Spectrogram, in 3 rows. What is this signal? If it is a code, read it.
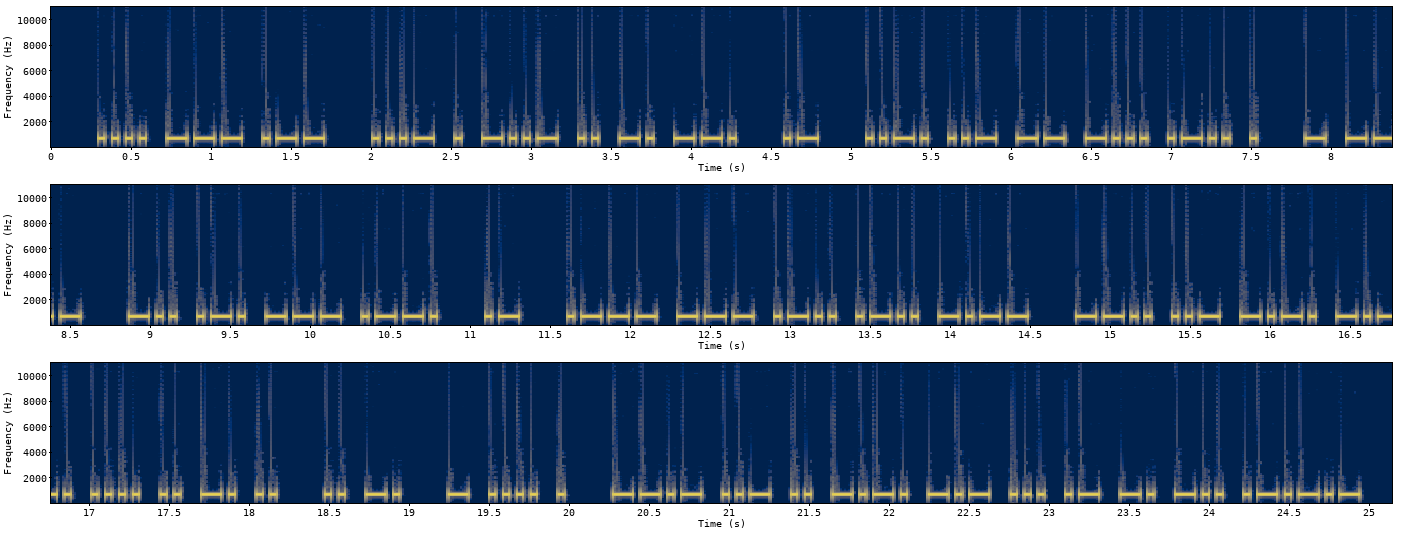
Morse code, heard as a keyed tone, about 28 wpm, 700 Hz. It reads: HOW VEXING A FUMBLE TO DROP A JOLLY ZUCCHINI IN THE QUICKSAND.
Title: Pangram Challenge v2 - 28wpm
